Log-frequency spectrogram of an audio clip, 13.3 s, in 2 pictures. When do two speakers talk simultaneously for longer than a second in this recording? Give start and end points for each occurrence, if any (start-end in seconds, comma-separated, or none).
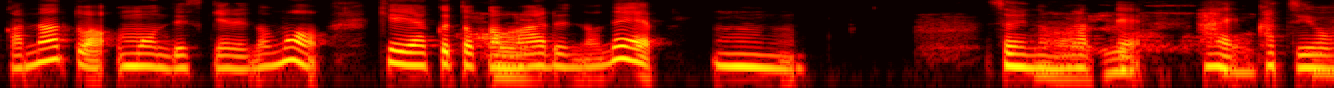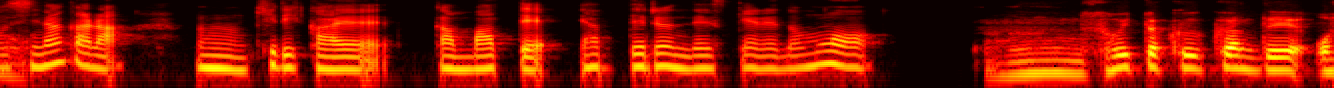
5.2-6.9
